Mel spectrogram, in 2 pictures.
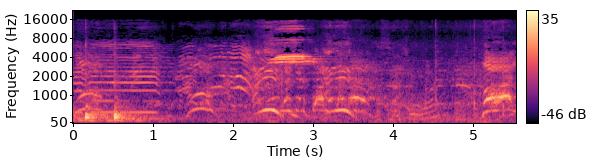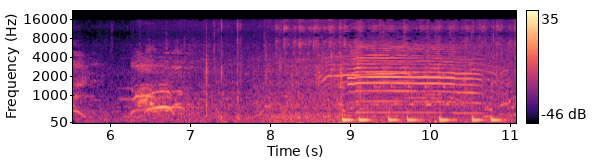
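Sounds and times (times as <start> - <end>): distant shouting voices: 0.0 - 4.1
swimmers splashing water: 0.0 - 11.0
music: 8.4 - 11.0.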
